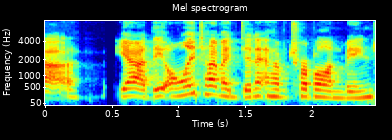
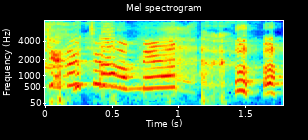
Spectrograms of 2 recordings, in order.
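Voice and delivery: panicky plea; 12 semitones higher, slower than usual. Retold or imitated. Urging friend during French fry robbery.

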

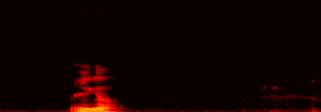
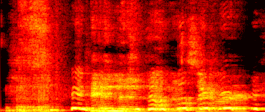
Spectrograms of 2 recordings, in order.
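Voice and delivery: laughing through it; 13 semitones higher, 4 dB louder than usual. Real, not acted. Laughing while telling the story.

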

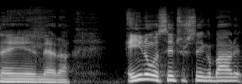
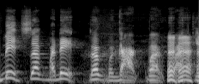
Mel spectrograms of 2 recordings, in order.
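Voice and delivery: put-on high-pitched kid voice reciting swears; mock boy impression, pitched up; excited son; 7 semitones higher than usual. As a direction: imitate a child parroting dirty words. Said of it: "he's excited".

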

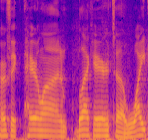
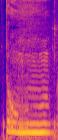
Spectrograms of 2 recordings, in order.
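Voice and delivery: high, louder imitated bang of a foot on steel; imitated thud; 8 semitones higher, 6 dB louder than usual. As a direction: make the sound of the impact. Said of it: "all you hear is".

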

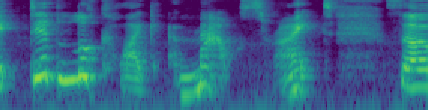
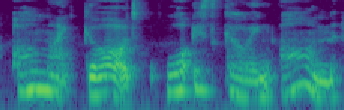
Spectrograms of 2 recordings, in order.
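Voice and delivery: low, soft inner voice; worried undertone; 5 semitones lower, 8 dB quieter than usual. Retold or imitated. Diner watching an annoyed man, worried undertone. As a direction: think it aloud, hushed.

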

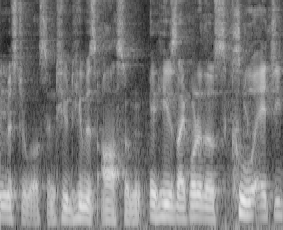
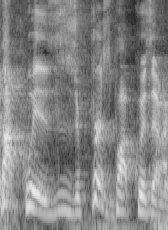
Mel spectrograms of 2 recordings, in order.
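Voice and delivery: mock teacher; 7 semitones higher than usual. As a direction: bark out a pop quiz like a smug teacher. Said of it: "They're like".

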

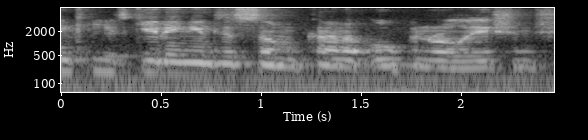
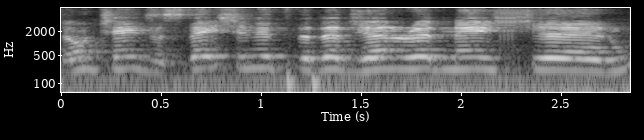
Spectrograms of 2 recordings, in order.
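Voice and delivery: announcer voice; 8 semitones higher, 8 dB louder than usual. Acted. Podcast intro announcer call.

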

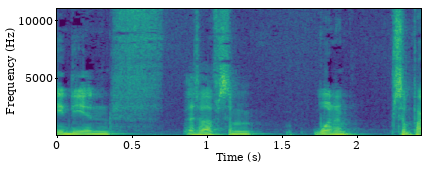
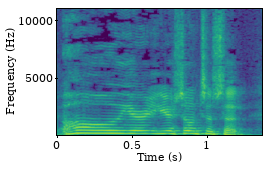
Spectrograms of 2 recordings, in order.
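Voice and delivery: put-on high, bright old lady lighting up with joy; delighted old lady; 13 semitones higher than usual. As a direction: let her voice jump up in happy recognition. Old lady recognizes friend.

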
